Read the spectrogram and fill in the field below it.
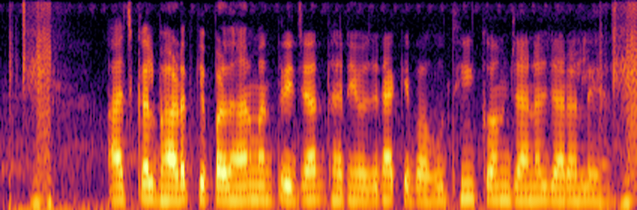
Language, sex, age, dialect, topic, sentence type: Magahi, male, 18-24, Western, banking, statement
